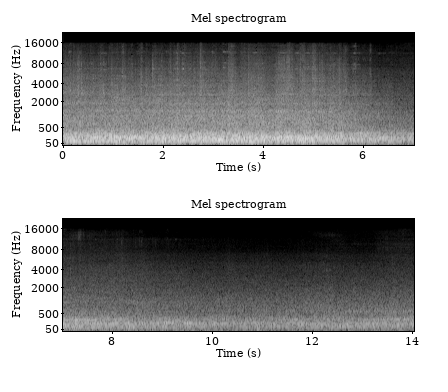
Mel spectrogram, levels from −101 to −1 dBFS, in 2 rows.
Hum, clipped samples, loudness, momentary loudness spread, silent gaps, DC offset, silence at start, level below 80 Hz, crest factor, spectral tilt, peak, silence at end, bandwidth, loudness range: none; under 0.1%; -25 LUFS; 18 LU; none; under 0.1%; 0 s; -42 dBFS; 16 dB; -7.5 dB/octave; -10 dBFS; 0 s; 14 kHz; 17 LU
